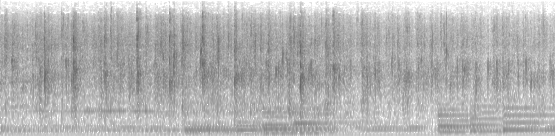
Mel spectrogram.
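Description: An audience claps steadily for several seconds, a dense patter of many hands, while sustained keyboard or organ chords play underneath and shift pitch.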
